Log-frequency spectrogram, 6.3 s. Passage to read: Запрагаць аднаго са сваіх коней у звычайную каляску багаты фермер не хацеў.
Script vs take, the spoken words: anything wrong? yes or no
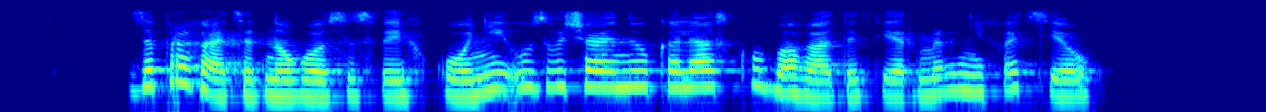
no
